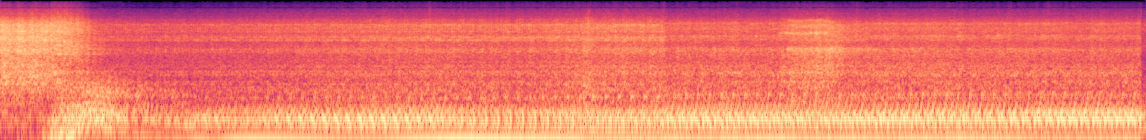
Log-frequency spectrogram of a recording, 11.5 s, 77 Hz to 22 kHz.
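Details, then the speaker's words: Lexus LS400 started: brief crank, quick catch, smooth even low idle with no knocks or misses; runs perfectly healthy. "all right it's on it runs it sounds perfectly healthy"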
